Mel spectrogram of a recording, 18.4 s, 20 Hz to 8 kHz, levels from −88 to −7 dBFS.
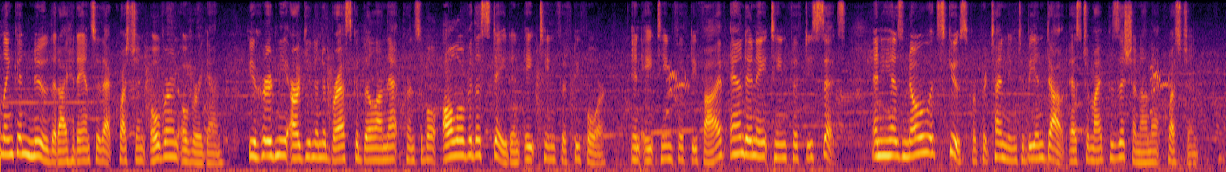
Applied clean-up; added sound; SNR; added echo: none; Subway, metro, underground + Meow; 16 dB; none.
